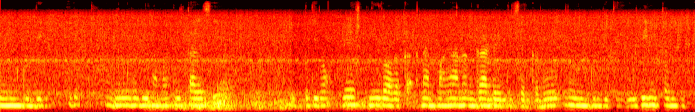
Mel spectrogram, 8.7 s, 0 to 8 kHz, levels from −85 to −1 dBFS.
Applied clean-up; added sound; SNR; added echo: none; Thunder / Rain; 8 dB; none.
